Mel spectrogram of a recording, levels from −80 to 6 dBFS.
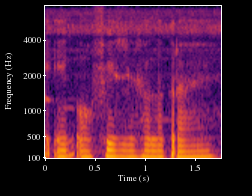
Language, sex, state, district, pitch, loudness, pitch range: Hindi, male, Tripura, Dhalai, 115 Hz, -16 LUFS, 110-120 Hz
